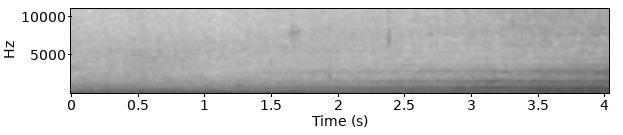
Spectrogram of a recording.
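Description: Steady low mechanical rumble with a hum, growing louder over the second half.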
